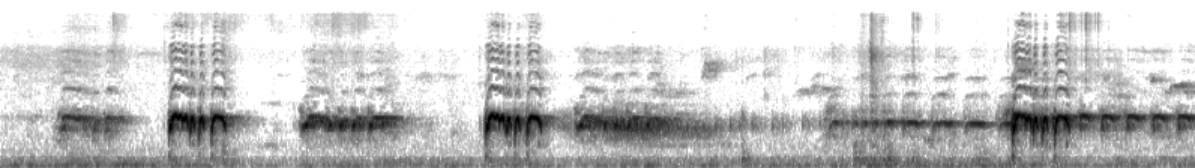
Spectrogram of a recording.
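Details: Eagerly singing local wild-type zebra dove repeats phrases about every second or two, mixing loud clipped bursts of rapid coos with smoother purring rolls, ending in a long sustained trilled coo; quiet low rumble beneath.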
